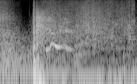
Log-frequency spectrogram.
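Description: A baseball thrown too hard during practice slams into a glove with one sharp, loud smack, followed by a brief whistling ring that fades into a quiet background. No one speaks.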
